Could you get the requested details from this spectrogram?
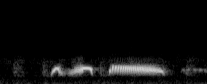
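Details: Spotted dove giving a coo phrase used to stir up other doves: a looping double note, then a long, even, slightly rough coo, and a faint trailing low coo after.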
